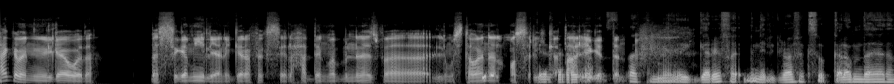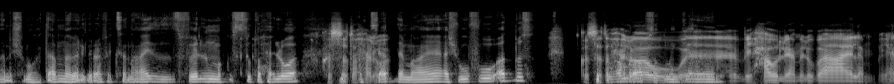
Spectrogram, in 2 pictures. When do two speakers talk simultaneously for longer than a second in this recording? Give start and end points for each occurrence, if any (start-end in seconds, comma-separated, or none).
15.0-16.2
